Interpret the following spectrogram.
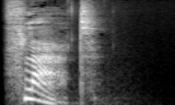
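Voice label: "flat", British English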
